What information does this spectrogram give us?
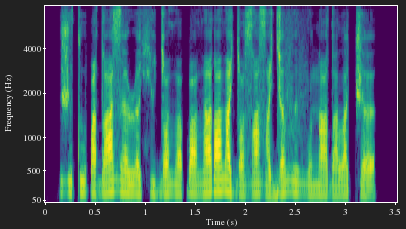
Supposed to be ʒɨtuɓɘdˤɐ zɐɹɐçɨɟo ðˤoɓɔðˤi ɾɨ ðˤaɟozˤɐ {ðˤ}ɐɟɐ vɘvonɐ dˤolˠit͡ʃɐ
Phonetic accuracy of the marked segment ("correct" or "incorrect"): incorrect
